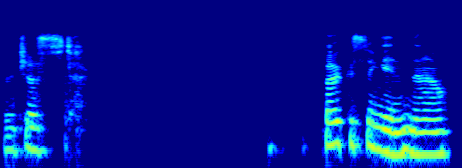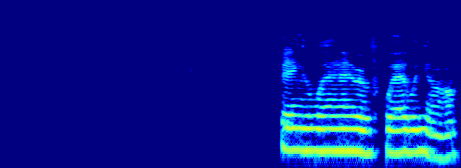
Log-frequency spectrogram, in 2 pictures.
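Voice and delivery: short phrases with long pauses between; unhurried meditation guide, giving each phrase room to settle; guided meditation. Acted. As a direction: guide them gently inward, phrase by phrase.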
